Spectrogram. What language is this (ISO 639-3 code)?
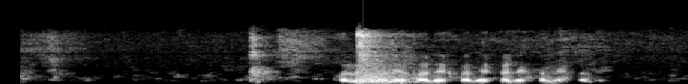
uzb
